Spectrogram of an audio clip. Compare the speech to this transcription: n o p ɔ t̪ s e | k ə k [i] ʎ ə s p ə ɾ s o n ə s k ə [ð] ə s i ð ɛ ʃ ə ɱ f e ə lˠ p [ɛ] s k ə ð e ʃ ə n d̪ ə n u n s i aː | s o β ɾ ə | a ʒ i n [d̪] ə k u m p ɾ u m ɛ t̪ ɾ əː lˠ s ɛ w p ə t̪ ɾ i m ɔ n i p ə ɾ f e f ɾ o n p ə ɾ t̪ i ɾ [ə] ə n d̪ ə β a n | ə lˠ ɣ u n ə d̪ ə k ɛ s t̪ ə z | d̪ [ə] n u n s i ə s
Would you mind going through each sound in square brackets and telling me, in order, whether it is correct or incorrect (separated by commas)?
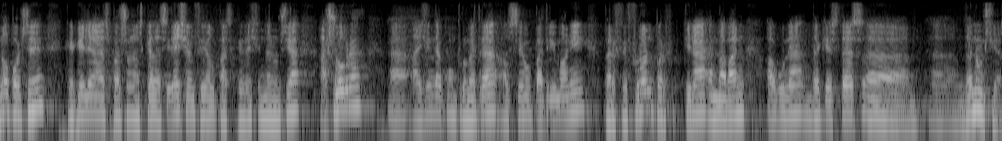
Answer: incorrect, correct, incorrect, correct, incorrect, correct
